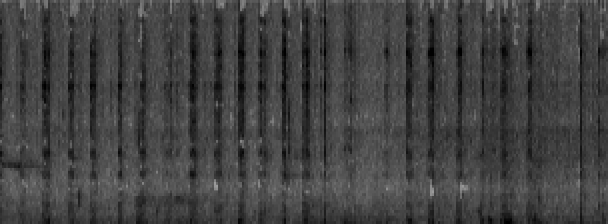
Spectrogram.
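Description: Faint, irregular little clicks and scratches of a metal scalpel blade moving over the paper page of a book.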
